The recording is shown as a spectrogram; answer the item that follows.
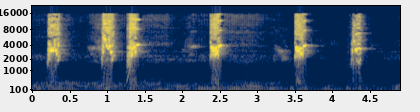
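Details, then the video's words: Jalak kebo, the black-winged myna, singing energetically as a lure and training model for lazy birds: six harsh, screechy notes roughly once per second, with a soft low hum behind. "masteran JALAK KEBO super gacor,pancingan untuk bahan dan jalak yg malas bunyi"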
